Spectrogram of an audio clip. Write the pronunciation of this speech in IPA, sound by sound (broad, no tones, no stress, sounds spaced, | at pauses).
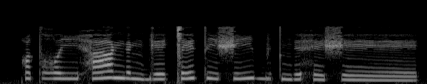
qʷ ɪ t ʁʷ iː h a ŋ ɛ ŋ ɡ e ǀ e t i ʃ i b i t ŋ ɪ h e ʃ eː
